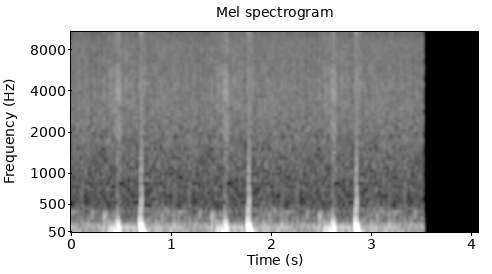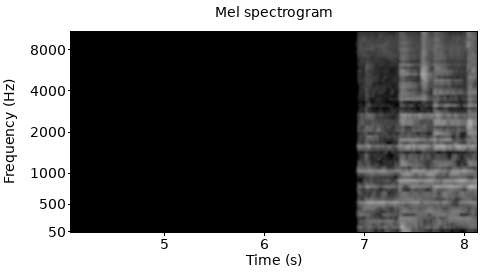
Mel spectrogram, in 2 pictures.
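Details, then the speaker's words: Aortic stenosis heard at the second right intercostal space: a systolic crescendo-decrescendo murmur peaking mid-systole, with a rough whoosh filling the gap between the first and second sounds over three slow beats. "crescendo decreasing though so it's increasing then decreasing with a peak in the middle to better appreciate the murmur place the stethoscope in the second right in our crystal space and here's what it sounds like"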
